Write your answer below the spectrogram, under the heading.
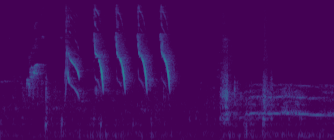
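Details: Local crystal bar-winged prinia in a cage, kept singing constantly for training other birds: five sharp downward-sweeping whistles in quick succession, followed by a brief scratchy note and a faint drawn-out whistle from another bird.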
